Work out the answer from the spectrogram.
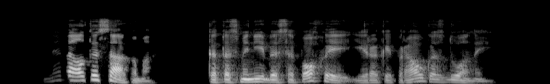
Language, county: Lithuanian, Kaunas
